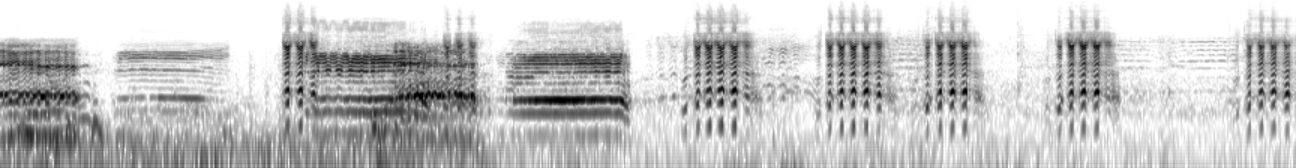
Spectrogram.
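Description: Goat bleats: several long, drawn-out bleats over the first five seconds, then a run of short, quavering bleats about once a second.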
